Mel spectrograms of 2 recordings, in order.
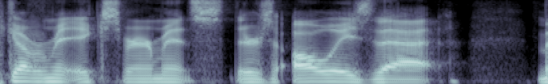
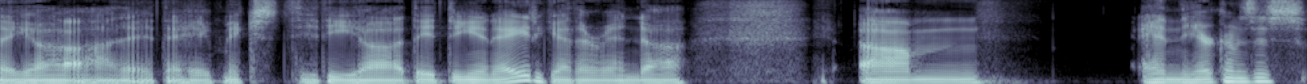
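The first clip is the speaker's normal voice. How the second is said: halting put-on actor voice, lower pitch; 3 semitones lower than usual. Offering theories about a mixed-DNA creature, doing a Jeff Goldblum impression. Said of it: "I'll do my best Joe, Jeff Goldblum impression".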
